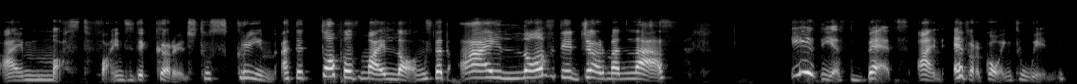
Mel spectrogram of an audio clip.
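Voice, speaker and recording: A woman playing an eager, loving old woman in an audio drama, speaking slowly and expressively. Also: sits high, big pitch swings, a bit bright, no room sound, full character voice. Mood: playful. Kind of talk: amateur audio drama acting.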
